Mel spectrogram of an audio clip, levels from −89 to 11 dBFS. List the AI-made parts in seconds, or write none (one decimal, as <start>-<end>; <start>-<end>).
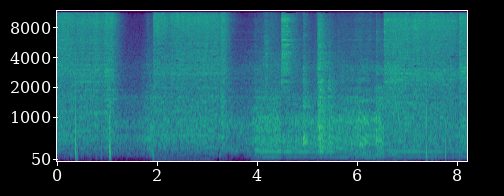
3.3-4.1; 5.8-6.8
